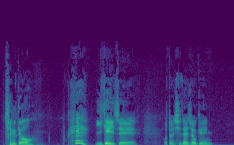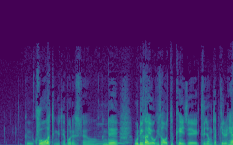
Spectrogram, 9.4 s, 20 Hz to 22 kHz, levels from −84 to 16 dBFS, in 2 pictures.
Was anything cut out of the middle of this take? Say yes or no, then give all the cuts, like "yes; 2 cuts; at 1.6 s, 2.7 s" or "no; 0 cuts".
no; 0 cuts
